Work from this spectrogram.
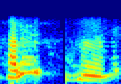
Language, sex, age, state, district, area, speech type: Bengali, female, 60+, West Bengal, Dakshin Dinajpur, rural, conversation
